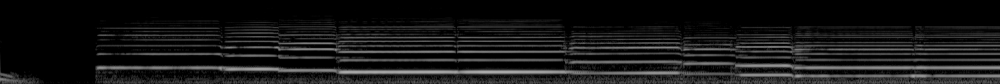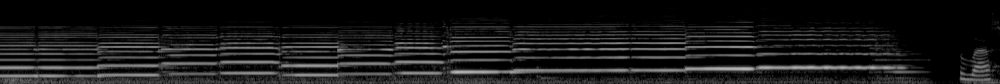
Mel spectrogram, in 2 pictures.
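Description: Solo violin, bowed in third position on the D and A strings. A slow stepwise line starts on high G, walks down about an octave to the lower G, then climbs back up. Each note is held for roughly half a second to a second.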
